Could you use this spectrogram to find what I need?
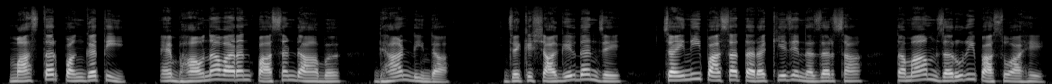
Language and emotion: Sindhi, neutral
